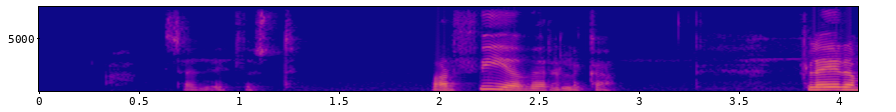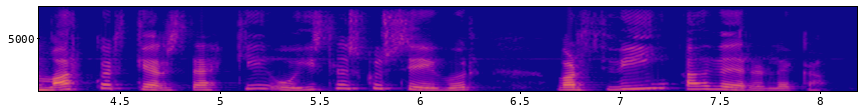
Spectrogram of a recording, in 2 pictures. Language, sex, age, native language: Icelandic, female, 40-49, Icelandic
